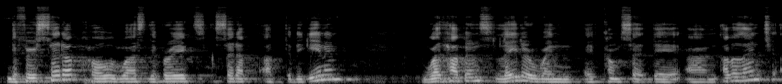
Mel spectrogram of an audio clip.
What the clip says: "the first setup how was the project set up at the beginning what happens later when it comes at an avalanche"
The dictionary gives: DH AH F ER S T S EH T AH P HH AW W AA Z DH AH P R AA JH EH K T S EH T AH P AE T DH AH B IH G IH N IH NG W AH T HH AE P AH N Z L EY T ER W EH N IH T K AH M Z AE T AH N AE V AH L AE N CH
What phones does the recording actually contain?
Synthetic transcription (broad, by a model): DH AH F ER S T S EH T AH P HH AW W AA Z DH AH P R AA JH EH K T S EH T AH P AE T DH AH B IH G IH N IH NG W AH T HH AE P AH N S L EY T ER W EH N IH T K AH M S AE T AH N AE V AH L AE N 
